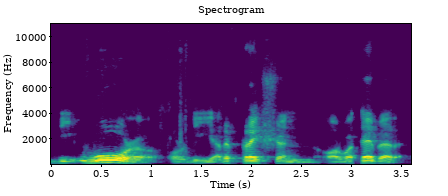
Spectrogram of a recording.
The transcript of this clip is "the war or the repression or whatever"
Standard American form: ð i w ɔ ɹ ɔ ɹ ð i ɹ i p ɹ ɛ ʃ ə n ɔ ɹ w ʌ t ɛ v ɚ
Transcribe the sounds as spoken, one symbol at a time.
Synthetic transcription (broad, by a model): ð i w ɔ ɹ ɔ ɹ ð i ɹ i p ɹ ɛ ʃ ə n ɔ ɹ w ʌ t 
